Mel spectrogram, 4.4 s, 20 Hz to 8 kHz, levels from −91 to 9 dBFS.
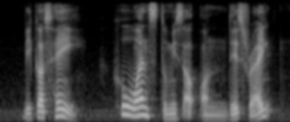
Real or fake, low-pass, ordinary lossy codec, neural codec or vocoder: real; 7.2 kHz; none; none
